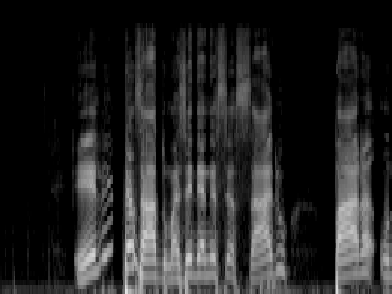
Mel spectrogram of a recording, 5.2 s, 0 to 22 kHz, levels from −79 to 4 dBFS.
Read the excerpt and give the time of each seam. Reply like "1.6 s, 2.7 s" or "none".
1.6 s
